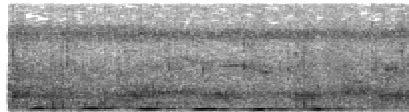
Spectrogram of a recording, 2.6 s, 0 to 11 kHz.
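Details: A greater coucal, recorded in March 2017 at Birati, Kolkata, gives a run of six deep, hollow hoots, one every third of a second, holding a low pitch that sinks slightly, over faint background hiss.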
